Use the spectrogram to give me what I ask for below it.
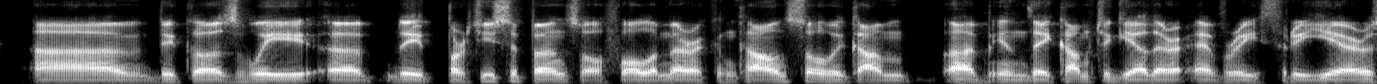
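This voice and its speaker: A man speaks at a moderate pace in a Russian accent, his pitch very deep and low, his tone bright and sharp. The sound is dry and close, with no echo. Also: hardly any pauses. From Latvia, Russian family. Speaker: deacon and seminary professor. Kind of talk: interview. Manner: halting, many fillers.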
